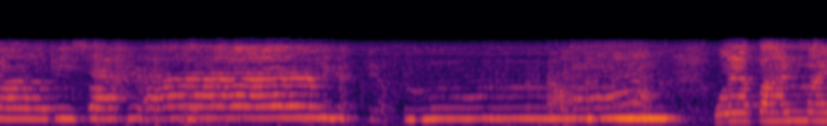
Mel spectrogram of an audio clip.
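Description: A boy singing solo and unaccompanied, holding two long notes of about two seconds each, the second swelling louder near its end.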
